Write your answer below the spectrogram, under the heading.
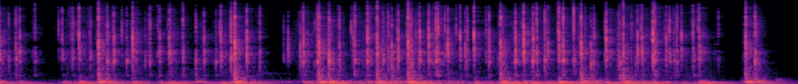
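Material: Plastic.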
